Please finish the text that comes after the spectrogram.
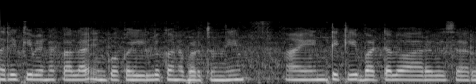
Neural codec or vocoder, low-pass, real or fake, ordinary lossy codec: codec, 16 kHz, 4 kbps, FunCodec, trained on Chinese and English, 50 frames a second; none; fake; none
